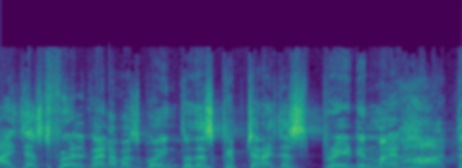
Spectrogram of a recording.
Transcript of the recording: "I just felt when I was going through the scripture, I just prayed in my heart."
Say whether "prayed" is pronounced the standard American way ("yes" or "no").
yes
